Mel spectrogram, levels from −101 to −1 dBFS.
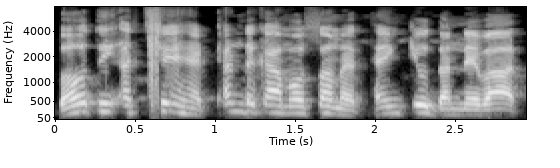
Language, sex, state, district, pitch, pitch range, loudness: Hindi, male, Bihar, Samastipur, 190 Hz, 150-200 Hz, -15 LUFS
